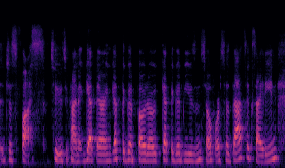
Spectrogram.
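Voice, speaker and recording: A woman with a normal speaking voice at medium pitch, fairly even intonation, a moderate pace and hardly any pauses, against a quiet background. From California. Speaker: podcast host. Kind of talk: casual interview.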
